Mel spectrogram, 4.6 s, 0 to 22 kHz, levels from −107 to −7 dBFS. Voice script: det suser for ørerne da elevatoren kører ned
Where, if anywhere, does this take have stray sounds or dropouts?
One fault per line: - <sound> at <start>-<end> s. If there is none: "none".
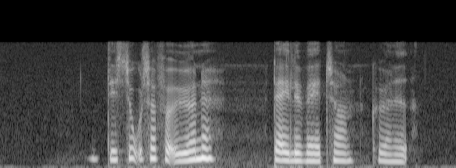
none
